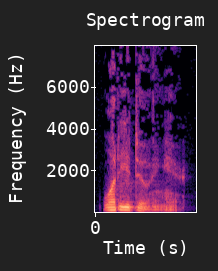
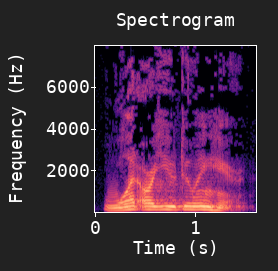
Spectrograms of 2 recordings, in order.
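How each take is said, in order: First: The question is asked in a soft, gentle tone. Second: The question is asked in a sharp, scolding tone. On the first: The question is a kind invitation, not a reproach. "He is saying in a gentle voice" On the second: The question is a reproach for being there. "God is taking him to task"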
